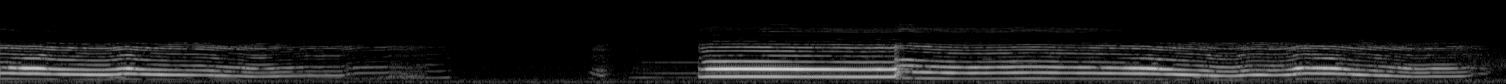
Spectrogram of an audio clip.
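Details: Two huskies at a hostel in Jasper, Alberta, one inside, howl back and forth in the morning: long, wavering howls, with a second, steadier howl joining in after a pause.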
